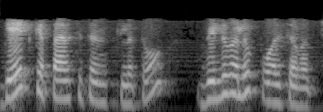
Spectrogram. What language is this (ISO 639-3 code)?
tel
